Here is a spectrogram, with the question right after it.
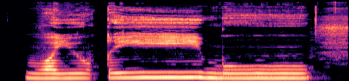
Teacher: So there is a qaf and qaf has a kasra, and after kasra there is a ya sakina. So stretch it up to one finger, one alif. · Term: ya madda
